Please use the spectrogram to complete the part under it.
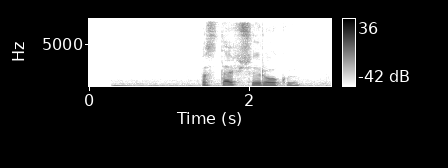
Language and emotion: Russian, neutral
